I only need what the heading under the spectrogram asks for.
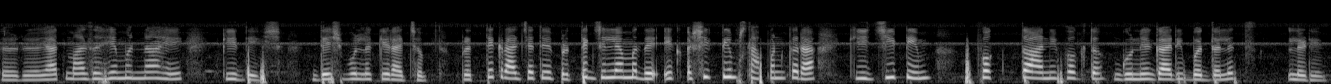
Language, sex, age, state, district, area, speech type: Marathi, female, 18-30, Maharashtra, Ahmednagar, urban, spontaneous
